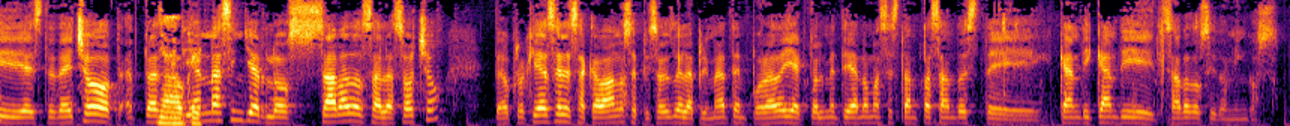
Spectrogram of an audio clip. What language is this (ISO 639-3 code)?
spa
